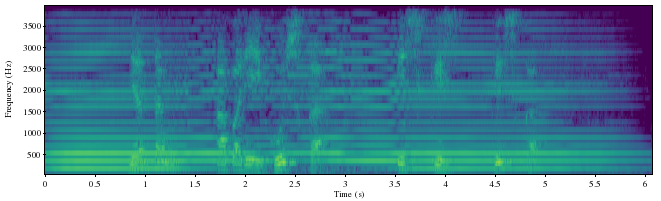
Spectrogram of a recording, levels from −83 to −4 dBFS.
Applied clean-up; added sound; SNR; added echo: none; Bowed string instrument; -4 dB; reverberation time 0.3 s.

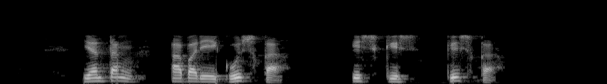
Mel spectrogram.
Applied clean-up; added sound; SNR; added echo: none; none; none; none.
